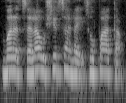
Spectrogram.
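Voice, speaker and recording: An earnest, caring young man in a storybook reading, read out by a woman. He sounds worried and a little cross with his friends, speaking in a fairly high voice. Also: flat delivery, moderate pace, a little mellow, natural voice. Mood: concerned.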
